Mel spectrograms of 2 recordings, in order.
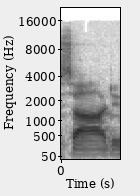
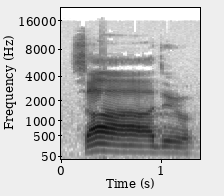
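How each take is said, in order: First: It is said calmly with little energy. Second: It is said with lively, building energy. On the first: It expresses reverence and honor. "very like a out of reverence and honor" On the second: It builds up excitement in the group. "he does it a little different to build up some enthusiasm"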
